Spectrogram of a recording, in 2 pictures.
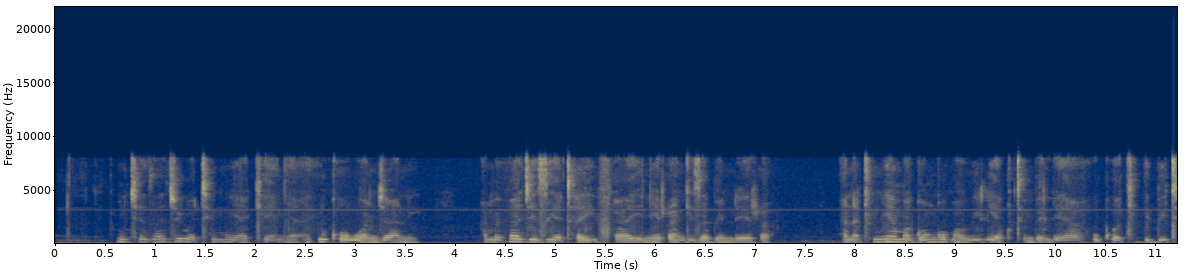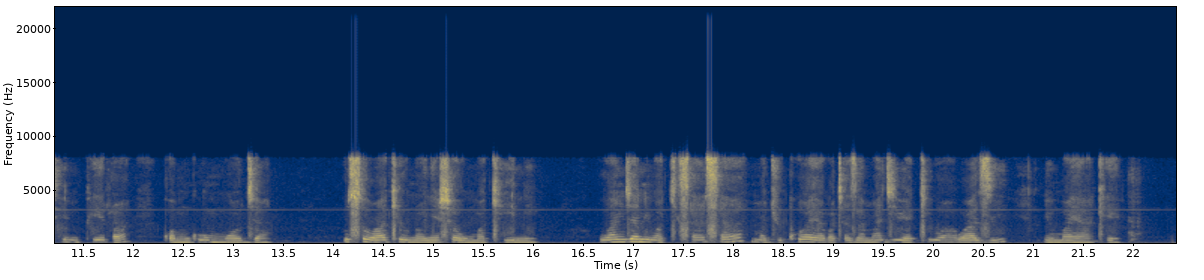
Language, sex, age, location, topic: Swahili, female, 25-35, Kisumu, education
